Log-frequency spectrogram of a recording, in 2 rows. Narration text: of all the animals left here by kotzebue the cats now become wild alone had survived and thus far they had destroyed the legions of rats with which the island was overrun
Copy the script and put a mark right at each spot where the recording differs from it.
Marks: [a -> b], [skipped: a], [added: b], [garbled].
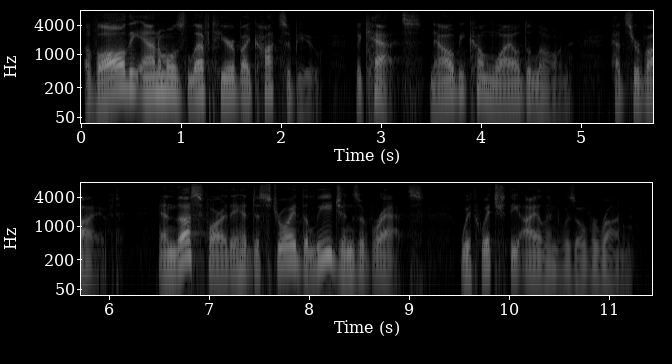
of all the animals left here by kotzebue the cats now become wild alone had survived and thus far they had destroyed the legions of rats with which the island was overrun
